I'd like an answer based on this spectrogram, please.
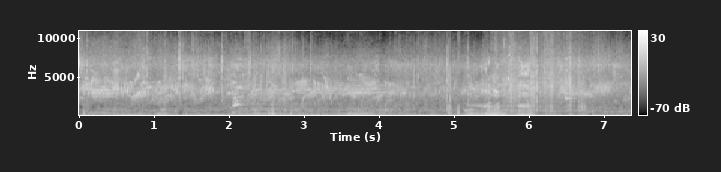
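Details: Pig on a farm in Bangladesh giving low, rough grunts in short irregular bursts. A dense chorus of chirping birds runs throughout, with sharp knocks and rustling.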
